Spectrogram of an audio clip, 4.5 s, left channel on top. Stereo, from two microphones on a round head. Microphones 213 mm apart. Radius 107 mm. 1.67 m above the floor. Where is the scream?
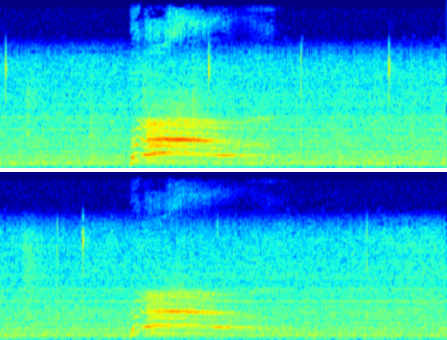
40° left (ahead or behind), 1.0 m; by 2.8 s 50° left (ahead or behind), 3 m.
